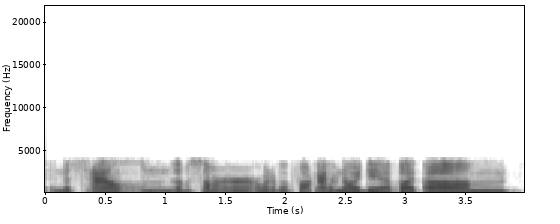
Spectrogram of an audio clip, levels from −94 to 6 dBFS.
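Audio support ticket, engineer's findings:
G.729 codec throughout: speech band-limited with nothing above 4 kHz, rough and a bit synthetic, codec damage plainly audible. Sounds like the G.729A variant at 8 kbit/s, rebuilding each 10 ms frame from a vocal tract filter, pitch predictor and a few pulses.

VoIP packet loss concealed by the speech codec, 0.60–1.05 s: about 180 ms of sound missing, fits roughly nine 20 ms packets. Decoder stretched the last pitch and filter into a fading buzz or coloured noise, still weak and smeared up to "of summer or whatever".

Second concealment, 2.88–2.97 s, right after "I have no idea": about 60 ms gone, around three packets' worth. Same extrapolated, decaying buzzy tone or coloured noise while the decoder recovers frame by frame.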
